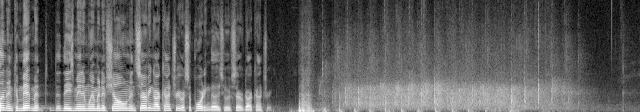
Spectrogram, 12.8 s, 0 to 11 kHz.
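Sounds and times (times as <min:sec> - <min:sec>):
speech: 0:00.0 - 0:06.2
church audience applauding during a sermon: 0:06.4 - 0:11.8.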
